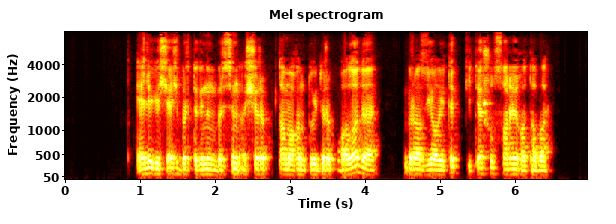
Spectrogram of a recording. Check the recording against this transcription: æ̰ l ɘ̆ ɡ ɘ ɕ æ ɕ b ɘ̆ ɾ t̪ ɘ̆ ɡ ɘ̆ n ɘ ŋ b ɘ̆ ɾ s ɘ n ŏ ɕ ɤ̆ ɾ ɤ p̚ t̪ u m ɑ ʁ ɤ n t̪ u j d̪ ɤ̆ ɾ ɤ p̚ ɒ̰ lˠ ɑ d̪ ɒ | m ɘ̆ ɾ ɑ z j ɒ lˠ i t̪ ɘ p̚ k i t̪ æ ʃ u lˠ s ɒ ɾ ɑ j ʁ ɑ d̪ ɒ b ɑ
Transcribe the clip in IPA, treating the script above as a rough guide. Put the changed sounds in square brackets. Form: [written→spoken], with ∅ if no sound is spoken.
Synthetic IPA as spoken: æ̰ l ɘ̆ ɡ ɘ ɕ æ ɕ b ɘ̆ ɾ t̪ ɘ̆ ɡ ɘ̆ n ɘ ŋ b ɘ̆ ɾ s ɘ n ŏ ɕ ɤ̆ ɾ ɤ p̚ t̪ [u→ɒ] m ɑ ʁ ɤ n t̪ u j d̪ ɤ̆ ɾ ɤ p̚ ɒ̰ lˠ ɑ d̪ ɒ | [m→b] ɘ̆ ɾ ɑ z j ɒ lˠ i t̪ ɘ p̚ k i t̪ æ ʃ u lˠ s ɒ ɾ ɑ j ʁ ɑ [d̪→t̪] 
